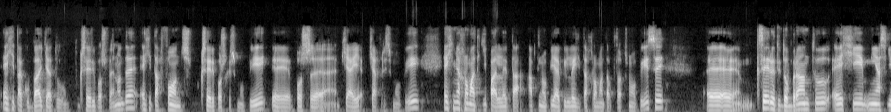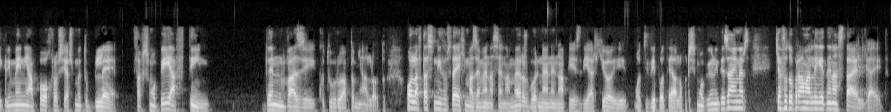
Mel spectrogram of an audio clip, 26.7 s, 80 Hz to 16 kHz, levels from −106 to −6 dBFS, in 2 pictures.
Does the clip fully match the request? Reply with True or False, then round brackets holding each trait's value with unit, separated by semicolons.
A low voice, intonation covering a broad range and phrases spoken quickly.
True (120 Hz; 6.2 semitones; 190 wpm)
